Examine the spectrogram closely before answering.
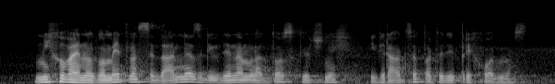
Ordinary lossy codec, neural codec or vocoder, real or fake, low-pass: none; autoencoder, 48 kHz, 32 numbers a frame, DAC-VAE, trained on Japanese speech; fake; 7.2 kHz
